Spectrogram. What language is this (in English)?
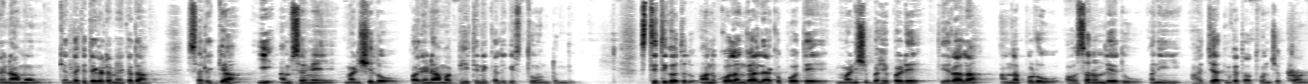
Telugu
